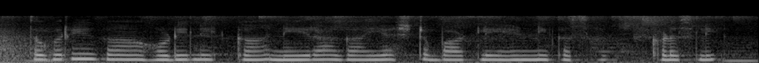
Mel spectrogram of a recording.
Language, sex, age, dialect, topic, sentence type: Kannada, male, 18-24, Northeastern, agriculture, question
